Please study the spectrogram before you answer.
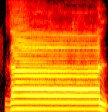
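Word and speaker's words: ذال: উপরে নোক্তা রয়েছে তো এই অক্ষরটার নাম হলো জাল। ওই একই রকম সিস্টেম শেষে টান দেওয়া যাবে না। এর বিষেখানে টান করতে হবে। জাল টান দিয়ে গিয়ে লয়ে পড়তে হবে। জাল তো এখানে তিন আলিফ পরিমাণ টান হবে।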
